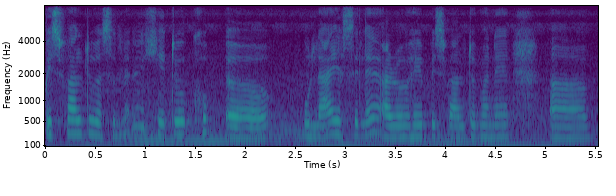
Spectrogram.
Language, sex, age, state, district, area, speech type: Assamese, female, 18-30, Assam, Nagaon, rural, spontaneous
